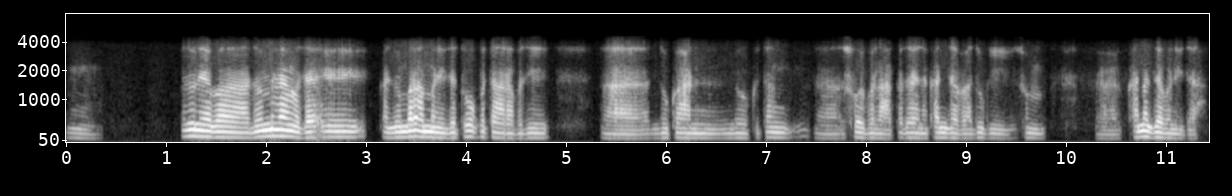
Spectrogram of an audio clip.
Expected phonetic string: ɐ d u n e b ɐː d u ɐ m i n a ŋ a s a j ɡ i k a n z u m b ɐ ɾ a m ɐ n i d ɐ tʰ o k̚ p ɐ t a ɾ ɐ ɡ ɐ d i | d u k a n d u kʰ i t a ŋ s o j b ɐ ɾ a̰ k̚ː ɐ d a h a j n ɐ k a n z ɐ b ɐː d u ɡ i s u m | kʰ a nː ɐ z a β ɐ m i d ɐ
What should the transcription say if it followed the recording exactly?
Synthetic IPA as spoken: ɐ d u n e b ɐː d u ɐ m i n a ŋ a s a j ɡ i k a n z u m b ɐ ɾ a m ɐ n i d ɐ tʰ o k̚ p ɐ t a ɾ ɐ b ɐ d i | d u k a n d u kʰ i t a ŋ s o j b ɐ l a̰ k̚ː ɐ d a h a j n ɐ kʰ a n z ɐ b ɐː d u ɡ i s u m | kʰ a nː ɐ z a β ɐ n i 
